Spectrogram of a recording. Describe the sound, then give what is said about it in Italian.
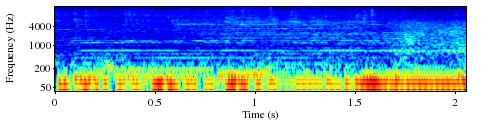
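Steady rain hissing across the whole stretch, dense, with a low sustained synth-like drone and deep rumble underneath. No voices. “Magari si limiteranno a mostrare la malinconica saggezza di Roy Batty, il replicante di Blade Runner che annuncia la sua morte con parole immortali, sporche di pioggia nera.”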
